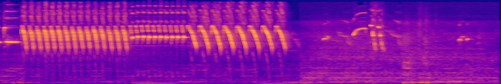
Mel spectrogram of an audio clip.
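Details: Canary singing at length for use as a tutor recording: a fast rolling trill of clipped notes, a brief steady buzz, then several descending whistled sweeps before the song fades into quiet background with a few faint chirps.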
